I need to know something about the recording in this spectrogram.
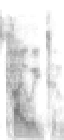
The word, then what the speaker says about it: Kylington: quite yet it's uh looks like it says kylington though so don't look for a sch it's kyle you'd be looking for when putting together your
